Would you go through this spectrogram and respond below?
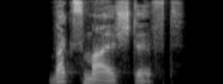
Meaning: crayon (of wax)
- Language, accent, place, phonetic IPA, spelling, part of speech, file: German, Germany, Berlin, [ˈvaksmaːlʃtɪft], Wachsmalstift, noun, De-Wachsmalstift.ogg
